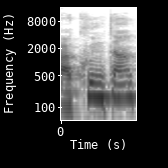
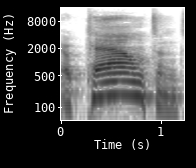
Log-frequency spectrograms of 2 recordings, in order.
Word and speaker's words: accountant: Accentuation sur là aussi, sur la deuxième syllabe. C'est très important de ne pas dire accountant, mais accountant.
